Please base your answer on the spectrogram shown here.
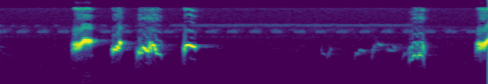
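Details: Wild red-whiskered bulbul giving a rapid run of four loud chirpy whistled notes, a soft warbling interlude, then two more bright notes; background otherwise calm.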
